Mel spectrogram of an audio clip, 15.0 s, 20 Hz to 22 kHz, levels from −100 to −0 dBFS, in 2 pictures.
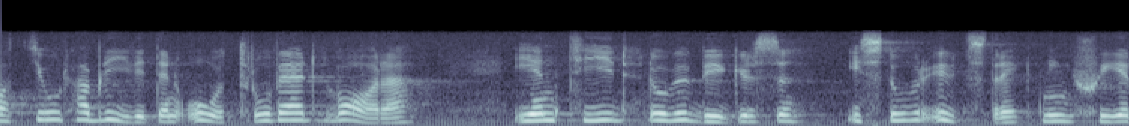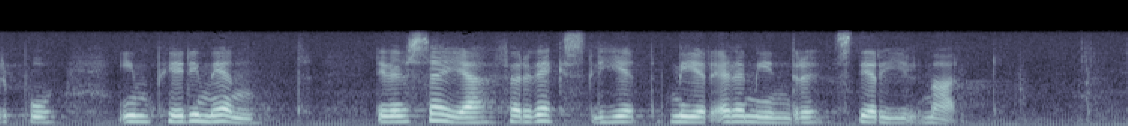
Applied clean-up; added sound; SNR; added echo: none; none; none; none.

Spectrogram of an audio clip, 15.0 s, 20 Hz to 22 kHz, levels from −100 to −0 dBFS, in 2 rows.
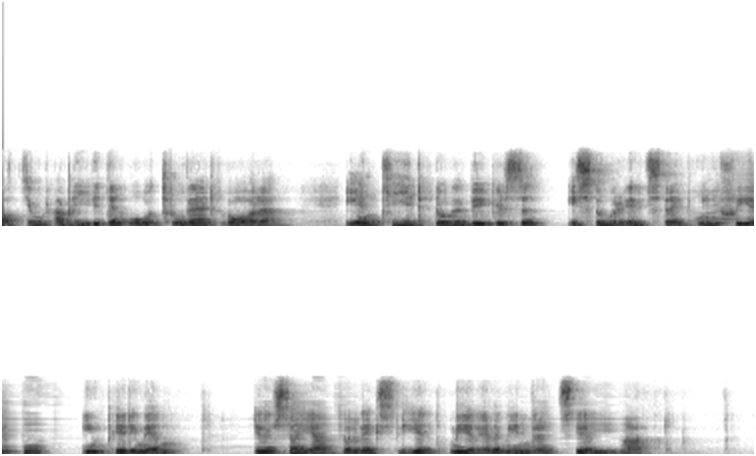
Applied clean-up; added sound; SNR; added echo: neural mask model DeepFilterNet 3.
